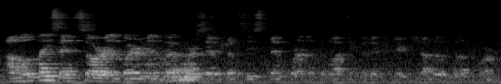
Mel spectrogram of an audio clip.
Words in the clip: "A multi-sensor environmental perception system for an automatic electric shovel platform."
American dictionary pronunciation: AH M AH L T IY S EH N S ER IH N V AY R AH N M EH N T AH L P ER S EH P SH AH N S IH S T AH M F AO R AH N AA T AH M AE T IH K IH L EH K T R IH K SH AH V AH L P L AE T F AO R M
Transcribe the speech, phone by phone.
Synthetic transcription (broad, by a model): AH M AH N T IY S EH N S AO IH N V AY AH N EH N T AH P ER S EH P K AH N S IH S T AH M F AO R AH N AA T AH M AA T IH K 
